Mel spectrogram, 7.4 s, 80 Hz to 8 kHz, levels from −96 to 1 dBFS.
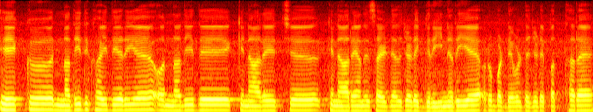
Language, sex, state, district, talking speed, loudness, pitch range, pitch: Punjabi, male, Punjab, Pathankot, 185 wpm, -15 LUFS, 125-140 Hz, 130 Hz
